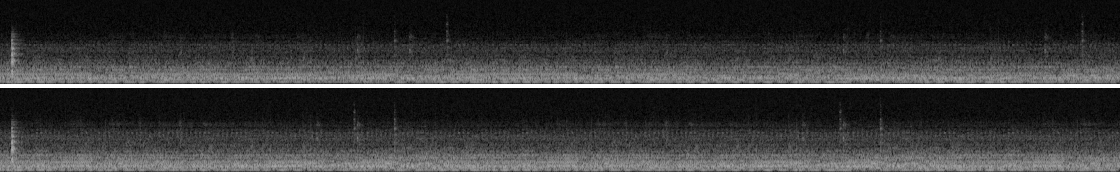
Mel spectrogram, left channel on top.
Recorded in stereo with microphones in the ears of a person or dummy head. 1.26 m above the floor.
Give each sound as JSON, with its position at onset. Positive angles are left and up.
{"t": 0.1, "sound": "a cupboard door", "side_deg": 5}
